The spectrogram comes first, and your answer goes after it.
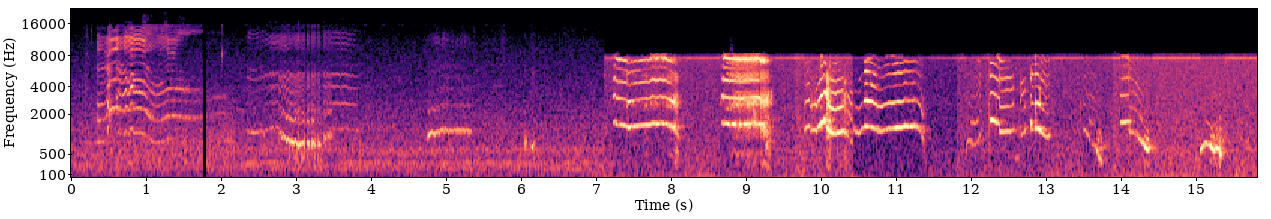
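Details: Pet fennec fox vocalizing indoors, a mix of quick rising chirps and short whining notes, several in rapid clusters, some dipping and wavering, separated by brief pauses over steady low background hiss.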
